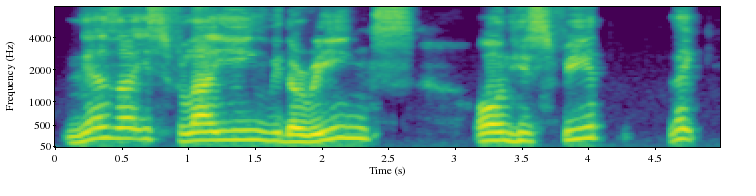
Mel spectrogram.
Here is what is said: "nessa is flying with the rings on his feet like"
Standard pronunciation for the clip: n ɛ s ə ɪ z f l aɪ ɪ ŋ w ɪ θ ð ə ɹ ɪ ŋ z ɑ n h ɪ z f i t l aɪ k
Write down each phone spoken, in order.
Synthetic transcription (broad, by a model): n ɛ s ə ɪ s f l aɪ ɪ ŋ w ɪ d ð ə ɹ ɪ ŋ s ɑ n h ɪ s f i t l aɪ k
